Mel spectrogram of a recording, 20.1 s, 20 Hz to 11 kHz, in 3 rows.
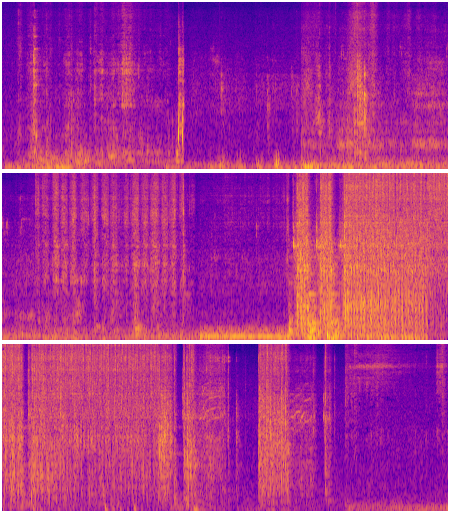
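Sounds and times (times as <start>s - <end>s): low hum: 2.8s - 13.4s
steady rasping hiss: 4.5s - 11.1s, 18.5s - 20.0s
rhythmic scraping strokes: 7.1s - 15.6s.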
